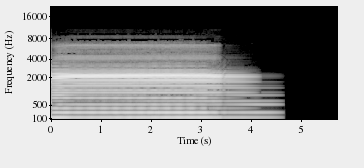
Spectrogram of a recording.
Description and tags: Alien Alarm: 110 BPM C2 note, strange sounding alarm. Absynth 5 sampled into Ableton, compression using PSP Compressor2 and PSP Warmer. Random presets, and very little other effects used, mostly so this sample can be re-sampled. Crazy sounds.
resonance, pad, trance, atmospheric, processed, dance, acid, dark, club, noise, rave, 110, synthesizer, sci-fi, house, hardcore, techno, electro, sound, effect, glitch-hop, synth, bpm, glitch, electronic, bounce, porn-core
